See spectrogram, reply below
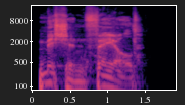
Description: mission failed

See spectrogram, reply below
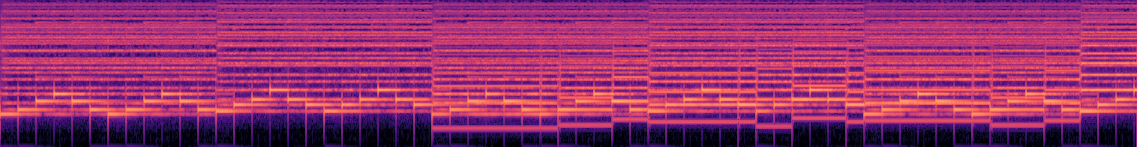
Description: hope jingle eternity

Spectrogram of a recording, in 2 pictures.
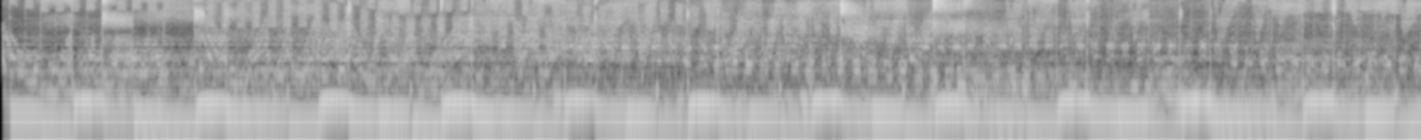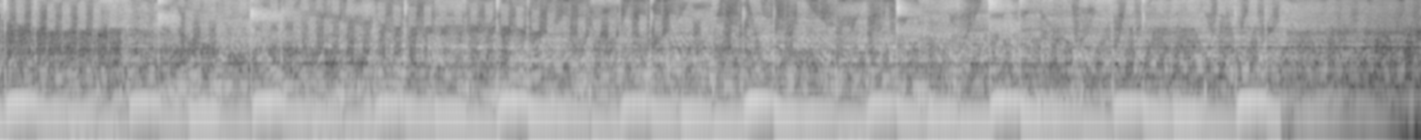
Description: jungle scene music; Warplanets

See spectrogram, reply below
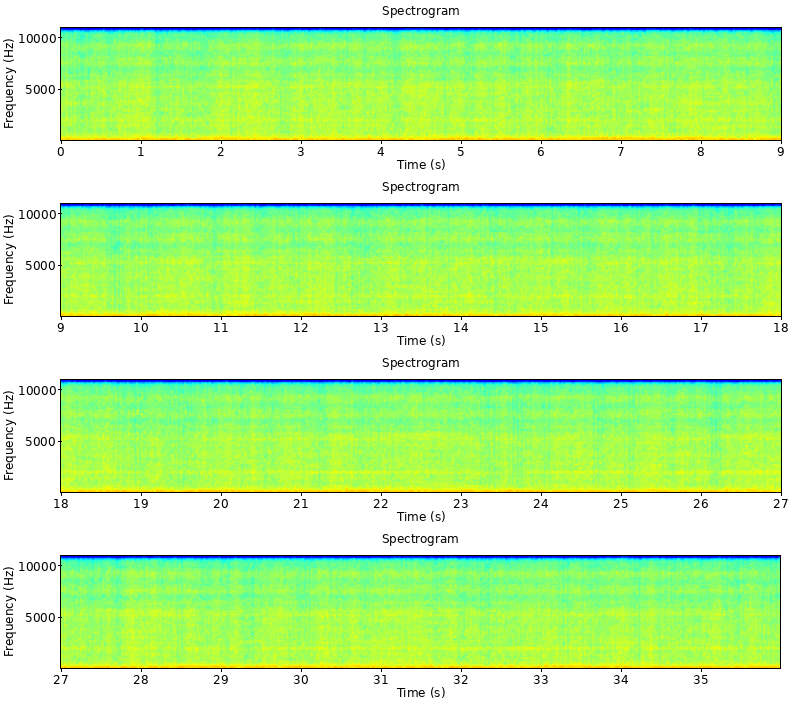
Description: static, frequency static sound effects

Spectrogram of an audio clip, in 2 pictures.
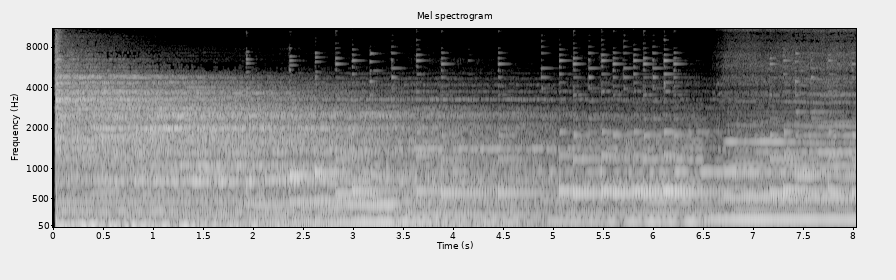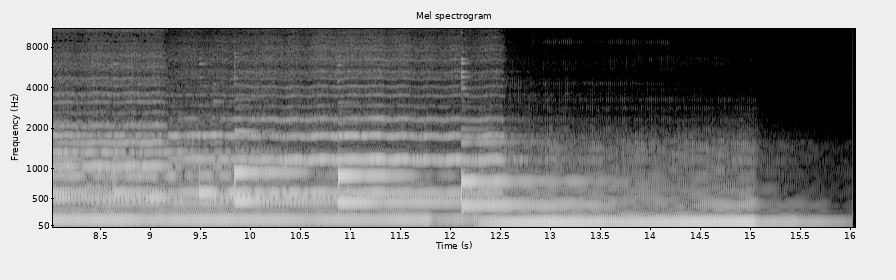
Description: Game Over; Death of a Ninja

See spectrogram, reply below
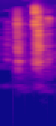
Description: light clunk; Mechanical

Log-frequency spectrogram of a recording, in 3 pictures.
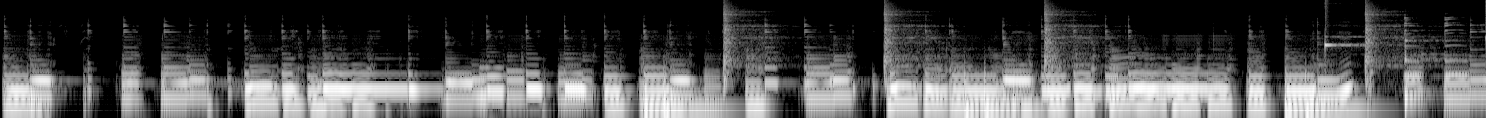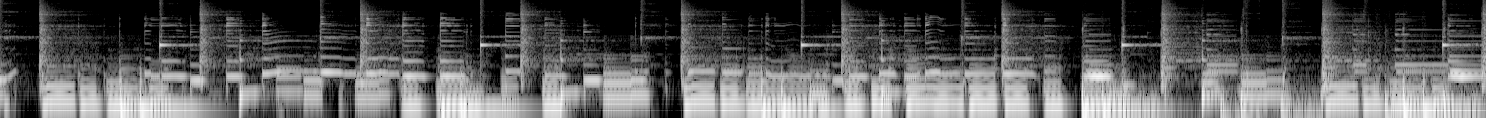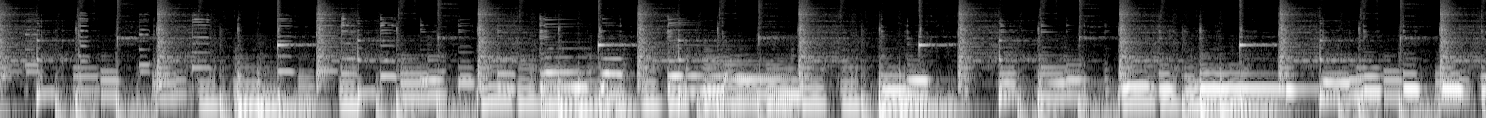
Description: blues

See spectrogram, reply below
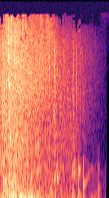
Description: acid burn

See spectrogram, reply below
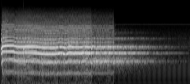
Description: Bird Scream

